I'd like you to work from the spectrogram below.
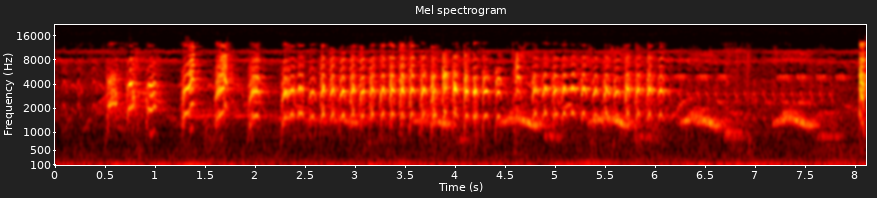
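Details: Tame long-tailed shrike singing a full mimicry song of the kind used to prompt other birds to sing: scattered sharp notes open into a fast, rattling trill of about twenty pulses, then slurred descending whistles.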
